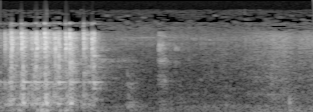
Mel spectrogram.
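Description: Sewing machine stitching through fabric, a fast, even ticking of the needle at about a dozen stitches a second, which stops about three quarters of a second in.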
